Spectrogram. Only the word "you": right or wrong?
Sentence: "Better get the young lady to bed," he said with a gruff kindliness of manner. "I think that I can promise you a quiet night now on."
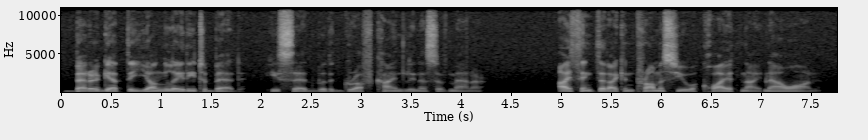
right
